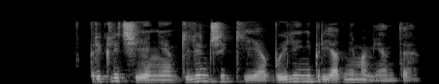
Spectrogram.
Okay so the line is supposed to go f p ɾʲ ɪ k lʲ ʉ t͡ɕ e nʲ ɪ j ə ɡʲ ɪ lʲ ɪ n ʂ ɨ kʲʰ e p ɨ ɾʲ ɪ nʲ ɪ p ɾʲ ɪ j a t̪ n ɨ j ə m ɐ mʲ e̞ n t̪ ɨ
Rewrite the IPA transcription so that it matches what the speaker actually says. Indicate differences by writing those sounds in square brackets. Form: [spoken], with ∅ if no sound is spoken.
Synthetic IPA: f p ɾʲ ɪ k lʲ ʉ t͡ɕ e nʲ ɪ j ə ɡʲ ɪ lʲ ɪ n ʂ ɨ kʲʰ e [b] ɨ [lʲ] ɪ nʲ ɪ p ɾʲ ɪ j a t̪ n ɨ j ə m ɐ mʲ e̞ n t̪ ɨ

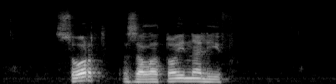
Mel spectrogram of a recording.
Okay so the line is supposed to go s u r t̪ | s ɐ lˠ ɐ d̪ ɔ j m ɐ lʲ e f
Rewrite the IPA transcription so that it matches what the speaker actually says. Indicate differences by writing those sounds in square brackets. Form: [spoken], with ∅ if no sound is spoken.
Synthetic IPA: s [ɔ] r t̪ | [z] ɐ lˠ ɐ [t̪] ɔ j [n] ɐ lʲ [i] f

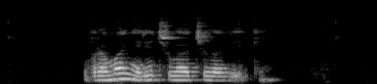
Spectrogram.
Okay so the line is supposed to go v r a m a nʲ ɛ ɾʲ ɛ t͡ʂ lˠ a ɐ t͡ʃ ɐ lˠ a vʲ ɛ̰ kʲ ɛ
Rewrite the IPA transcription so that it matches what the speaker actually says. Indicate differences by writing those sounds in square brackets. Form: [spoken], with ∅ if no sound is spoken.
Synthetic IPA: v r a m a nʲ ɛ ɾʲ ɛ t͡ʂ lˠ a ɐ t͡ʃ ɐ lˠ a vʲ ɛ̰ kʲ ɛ

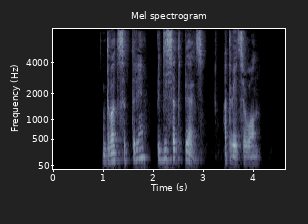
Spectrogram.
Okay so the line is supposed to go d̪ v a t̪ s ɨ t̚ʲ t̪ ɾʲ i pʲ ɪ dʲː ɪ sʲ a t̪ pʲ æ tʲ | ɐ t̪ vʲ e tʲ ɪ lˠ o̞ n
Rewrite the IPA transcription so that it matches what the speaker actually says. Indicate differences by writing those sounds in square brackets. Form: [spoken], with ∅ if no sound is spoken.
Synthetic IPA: d̪ v a t̪ s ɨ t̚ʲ t̪ ɾʲ i pʲ ɪ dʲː ɪ sʲ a t̪ pʲ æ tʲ | ɐ t̪ vʲ e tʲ ɪ lˠ o̞ n

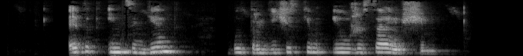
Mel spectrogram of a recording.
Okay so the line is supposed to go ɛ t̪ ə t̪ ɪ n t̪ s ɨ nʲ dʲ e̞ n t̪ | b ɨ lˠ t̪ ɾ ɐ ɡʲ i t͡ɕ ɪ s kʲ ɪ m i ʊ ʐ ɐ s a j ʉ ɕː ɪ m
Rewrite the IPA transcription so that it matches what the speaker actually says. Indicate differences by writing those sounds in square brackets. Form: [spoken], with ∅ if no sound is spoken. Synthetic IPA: ɛ t̪ ə t̪ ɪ n t̪ s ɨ nʲ dʲ e̞ n t̪ | b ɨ lˠ t̪ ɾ ɐ ɡʲ i t͡ɕ ɪ s kʲ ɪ m i ʊ ʐ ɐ s a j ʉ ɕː ɪ m

